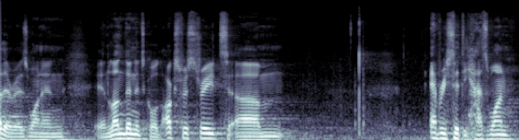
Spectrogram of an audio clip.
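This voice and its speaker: A man from Slovenia talks loosely from a conference stage, trailing off into fillers and restarting phrases. His voice sits in a middle pitch, and a long reverb from the large hall follows each line. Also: a little mellow. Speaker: conference speaker. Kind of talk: conference talk.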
